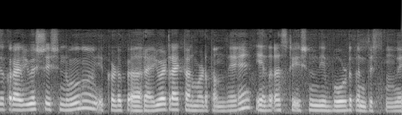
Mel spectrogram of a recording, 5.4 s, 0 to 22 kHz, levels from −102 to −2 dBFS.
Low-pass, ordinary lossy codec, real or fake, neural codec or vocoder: none; none; fake; codec, 16 kHz, 0.8 kbps, ZipCodec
